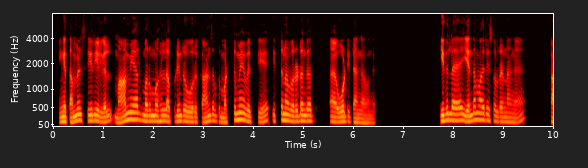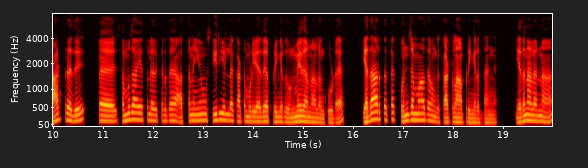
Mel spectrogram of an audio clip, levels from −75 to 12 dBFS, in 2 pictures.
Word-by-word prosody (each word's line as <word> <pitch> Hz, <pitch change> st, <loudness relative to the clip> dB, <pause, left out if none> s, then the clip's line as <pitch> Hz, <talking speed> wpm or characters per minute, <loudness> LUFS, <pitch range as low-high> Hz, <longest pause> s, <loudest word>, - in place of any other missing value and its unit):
இங்க 130 Hz, 0 st, +5 dB
தமிழ் 155 Hz, +6 st, +2 dB
சீரியல்கள், 150 Hz, -3 st, +1 dB, 0.2 s
மாமியார், 180 Hz, +7 st, +3 dB
மருமகள் 145 Hz, -1 st, +1 dB
அப்படீன்ற 140 Hz, +2 st, -1 dB
ஒரு 125 Hz, -1 st, -2 dB
கான்செப்ட் 140 Hz, +1 st, -2 dB
மட்டுமே 180 Hz, +9 st, +1 dB
வச்சு, 125 Hz, -2 st, -6 dB, 0.3 s
இத்தன 170 Hz, +2 st, +1 dB
வருடங்க 150 Hz, +2 st, +1 dB
த், -, -, -35 dB, 0.3 s
அ, -, -, +2 dB, 0.2 s
ஓட்டிட்டாங்க 120 Hz, -5 st, -2 dB
அவங்க. 100 Hz, -1 st, -9 dB, 1.4 s
இதுல 170 Hz, +2 st, +2 dB, 0.3 s
எந்த 150 Hz, +5 st, +2 dB
மாதிரி 170 Hz, -2 st, +1 dB
சொல்றேன்னாங்க, 125 Hz, -4 st, -4 dB, 0.7 s
காட்றது 165 Hz, -4 st, +3 dB
இப்ப -, -, -41 dB, 0.7 s
சமுதாயத்துல 175 Hz, +1 st, +1 dB
இருக்கிறத 150 Hz, 0 st, -5 dB, 0.2 s
அத்தனையும் 155 Hz, +6 st, -1 dB
சீரியல்ல 170 Hz, -1 st, +1 dB
காட்ட 135 Hz, 0 st, -3 dB
முடியாது, 130 Hz, 0 st, +1 dB
அப்படிங்கிறது 130 Hz, -1 st, -3 dB
உண்மைதானாலும் 120 Hz, -4 st, +1 dB
கூட, 105 Hz, -1 st, -4 dB, 0.6 s
எதார்த்தத்த 185 Hz, +1 st, +3 dB, 0.2 s
கொஞ்சமாவது 170 Hz, +3 st, +2 dB
அவங்க 135 Hz, -5 st, -3 dB
காட்டலாம் 120 Hz, 0 st, +2 dB
அப்படிங்கிறதுதாங்க. 105 Hz, -2 st, -5 dB, 0.5 s
எதனாலன்னா, 145 Hz, -2 st, +2 dB
145 Hz, 110 wpm, -24 LUFS, 125-165 Hz, 1.4 s, இங்க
